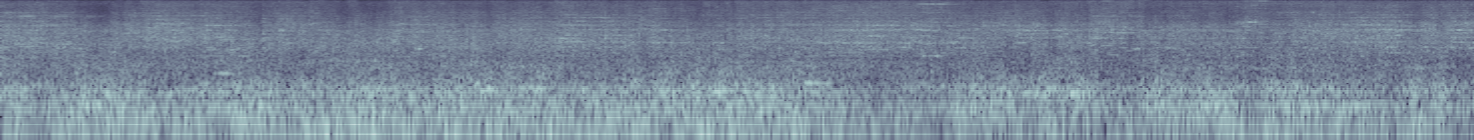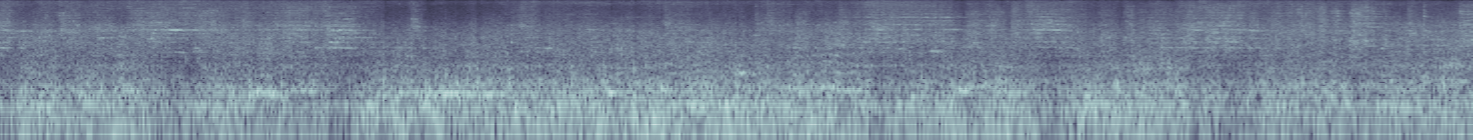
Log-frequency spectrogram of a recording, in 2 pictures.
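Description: Freight train of open-top hopper cars rolling past close by: a steady, loud clatter and rumble of steel wheels on the rails.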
